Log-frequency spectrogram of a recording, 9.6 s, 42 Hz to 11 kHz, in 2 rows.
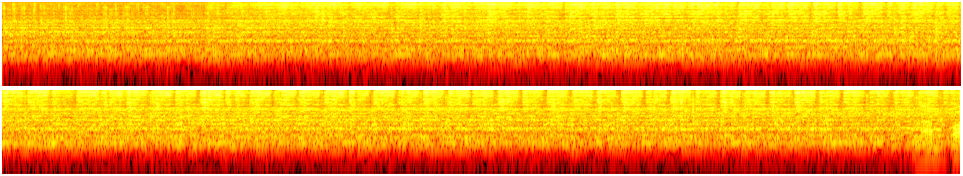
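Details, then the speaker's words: Motorcycle cylinder block bored on a boring machine to about 50.8 mm with cutter lowering slowly; steady, even rasping hiss with no chatter, indicating the cutter is cutting evenly; uneven cuts sound different. "sekali makan pisaunya rata ya kalau memang Maka nanti soalnya tidak rata maka suaranya pun agak berbeda"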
